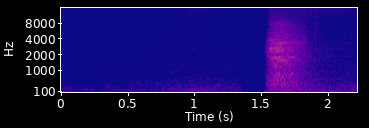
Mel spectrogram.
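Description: Near silence, then about a second and a half in a short breath into a handheld microphone, lasting about half a second.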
